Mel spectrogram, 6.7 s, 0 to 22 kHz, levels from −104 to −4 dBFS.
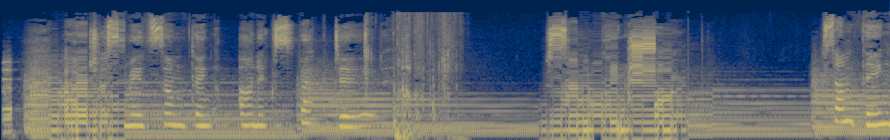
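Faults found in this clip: Robotic sound from repeated short buffers, 0.37–0.93 s and 4.04–5.16 s: rigid 200 Hz buzz, likely starved playout buffer looping 5 ms chunks, most real audio skipped.

Section at the wrong speed, 5.34 s to end: playback 1.12x fast, pitch raised about two semitones, likely clock or sample-rate mismatch in the playback path.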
